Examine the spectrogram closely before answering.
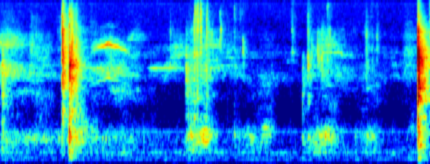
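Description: A spoon stirs and sloshes liquid in a pot.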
